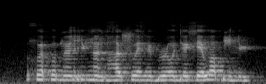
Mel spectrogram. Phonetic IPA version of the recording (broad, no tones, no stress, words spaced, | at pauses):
χʷapobœ̃ry ŋɐ̃ɡʱa sʷɛɦø bɹoɡʲɔ xʲɐwɔ ɓiny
